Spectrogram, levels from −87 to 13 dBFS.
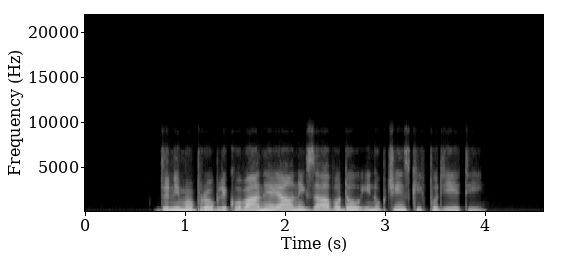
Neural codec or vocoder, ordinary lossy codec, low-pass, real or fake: codec, 16 kHz, 0.9 kbps, LongCat-Audio-Codec; Opus, 24 kbps; 7.2 kHz; fake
